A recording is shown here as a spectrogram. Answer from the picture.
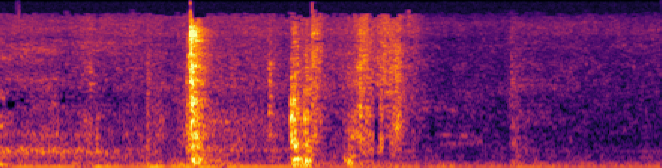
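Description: A few sharp knocks, a little over a second in and again about two seconds in, over a steady low hum.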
